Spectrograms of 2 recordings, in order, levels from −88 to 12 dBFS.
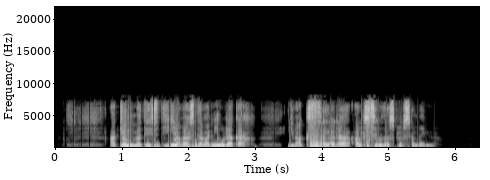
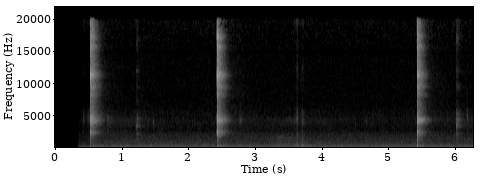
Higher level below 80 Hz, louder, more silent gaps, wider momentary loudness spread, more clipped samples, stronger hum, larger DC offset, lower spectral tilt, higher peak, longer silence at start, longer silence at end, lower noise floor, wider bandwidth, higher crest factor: first, -50 dBFS vs -76 dBFS; first, -14 LUFS vs -31 LUFS; neither; second, 13 LU vs 22 LU; neither; neither; neither; first, -3 dB/octave vs 1 dB/octave; first, 0 dBFS vs -6 dBFS; about the same, 0.45 s vs 0.5 s; about the same, 0.7 s vs 0.7 s; second, -41 dBFS vs -69 dBFS; second, 8.2 kHz vs over 20 kHz; second, 16 dB vs 34 dB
